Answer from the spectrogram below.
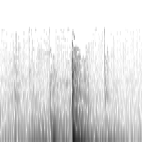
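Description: A door swings shut with one solid, low thud, preceded by a few light clicks and taps from the handle or latch and followed by a soft click. No voices.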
